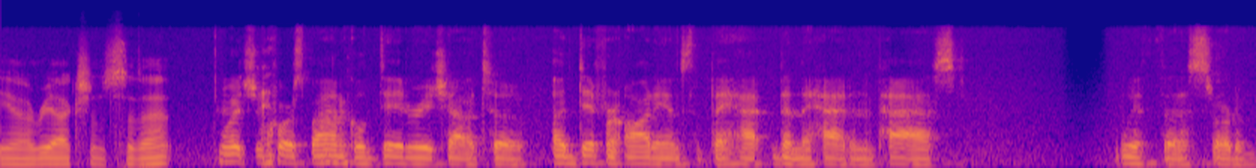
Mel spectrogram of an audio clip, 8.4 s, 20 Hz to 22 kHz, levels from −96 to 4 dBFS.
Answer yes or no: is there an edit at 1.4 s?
yes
